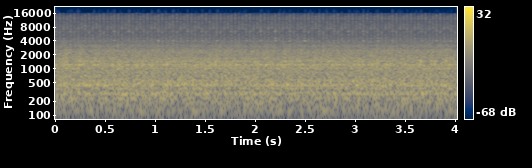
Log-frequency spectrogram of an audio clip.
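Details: Audi A4 1.8T at cold idle: uneven idle, irregular stutter about once a second over hissy background; smooth once warm. Plugs, coils, ignition amplifier and vacuum hoses replaced; owner suspects injectors or carbon buildup, misfire cause unknown.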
